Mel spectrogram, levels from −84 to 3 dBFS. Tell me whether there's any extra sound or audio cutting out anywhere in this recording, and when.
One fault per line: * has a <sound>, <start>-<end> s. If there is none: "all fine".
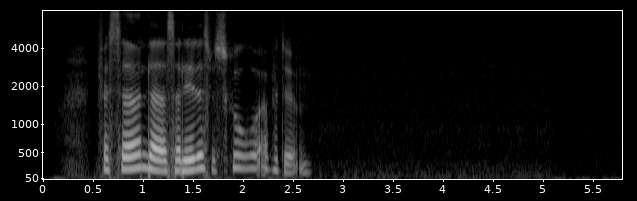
all fine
